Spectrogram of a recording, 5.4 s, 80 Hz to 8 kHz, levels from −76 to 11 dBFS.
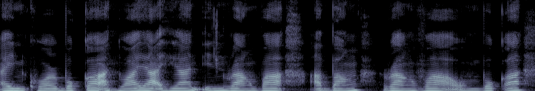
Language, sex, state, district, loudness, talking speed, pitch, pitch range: Mizo, female, Mizoram, Aizawl, -21 LUFS, 200 wpm, 165 Hz, 160-175 Hz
